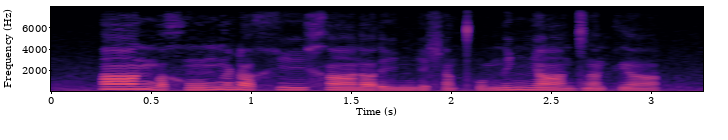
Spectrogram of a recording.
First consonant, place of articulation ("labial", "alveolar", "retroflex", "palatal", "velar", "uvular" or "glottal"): velar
